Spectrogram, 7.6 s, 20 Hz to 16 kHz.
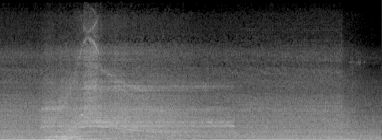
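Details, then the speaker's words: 2014 BMW X5 335xi (N55 turbo), fully warm, after a cheap cold air intake and exhaust mod; revs blip up and settle while a whistle climbs with revs and falls away, the turbo now audible. Normal revving. "I drove it around a little bit, and you can hear when you're on it, and you can actually hear the turbo now instead of, you know, just nothing."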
